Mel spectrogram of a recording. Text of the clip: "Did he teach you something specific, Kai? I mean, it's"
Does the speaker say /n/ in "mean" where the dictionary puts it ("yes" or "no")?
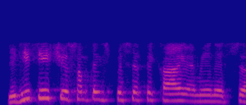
yes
